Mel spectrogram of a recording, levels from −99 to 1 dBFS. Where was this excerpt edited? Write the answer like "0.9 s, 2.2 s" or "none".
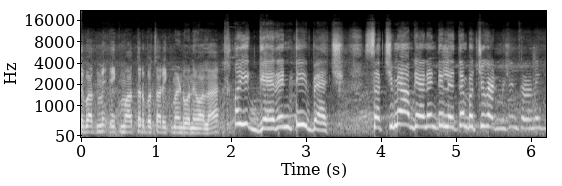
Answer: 1.9 s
